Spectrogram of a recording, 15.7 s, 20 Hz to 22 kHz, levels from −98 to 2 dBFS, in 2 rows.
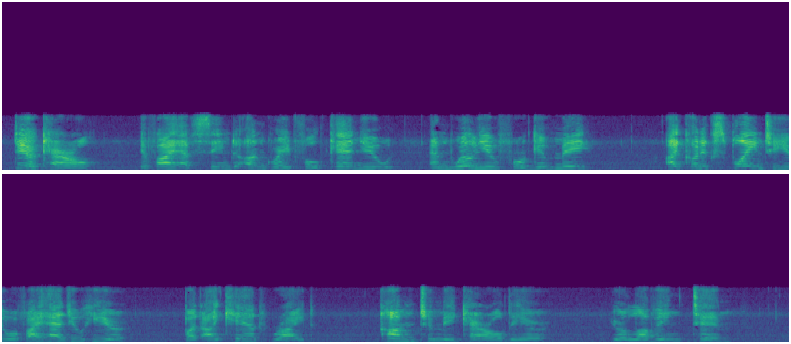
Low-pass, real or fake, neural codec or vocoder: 7.2 kHz; real; none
